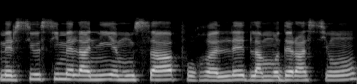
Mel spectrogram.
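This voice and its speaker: Speaking very slowly with a non-native accent, a woman keeps a fairly high pitch in a monotone, flat delivery. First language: not French (speaking French). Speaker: webinar presenter for a development fund. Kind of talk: online information webinar Q&A. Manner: halting.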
